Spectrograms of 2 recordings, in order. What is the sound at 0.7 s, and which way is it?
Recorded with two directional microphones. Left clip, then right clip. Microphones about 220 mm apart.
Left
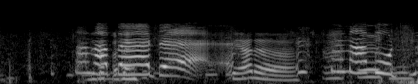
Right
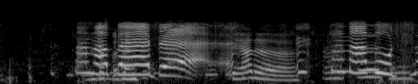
A child's voice, 25° right (ahead or behind).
